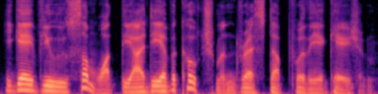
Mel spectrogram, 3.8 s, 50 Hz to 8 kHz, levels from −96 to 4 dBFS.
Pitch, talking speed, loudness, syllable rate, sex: 100 Hz, 220 wpm, -20 LUFS, 5.8 syllables/s, male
